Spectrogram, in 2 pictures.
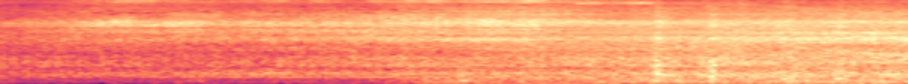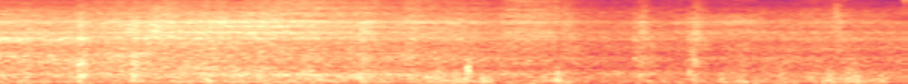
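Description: Diesel multiple unit running past along the platform: engine and wheel noise build up about three seconds in, with the wheels clicking over rail joints while it passes closest, then easing off slightly near the end.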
